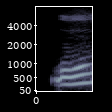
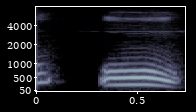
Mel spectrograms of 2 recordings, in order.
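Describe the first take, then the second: First: First او as a quick "u"; one brief او, not stretched; short u. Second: Second او stretched into "ooo"; lengthened او; long u. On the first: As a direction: keep او short. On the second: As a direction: hold the او out. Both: Shown as a demonstration. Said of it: "فرق دیکھ رہے ہیں".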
